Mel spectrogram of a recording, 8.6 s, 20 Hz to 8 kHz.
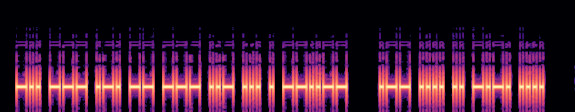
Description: Morse code, heard as a keyed tone, about 24 wpm, 700 Hz. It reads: DORMOUSE, WHICH
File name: 07-Chapter-07 24 WPM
